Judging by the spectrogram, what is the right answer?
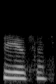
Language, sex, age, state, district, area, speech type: Bengali, female, 18-30, West Bengal, Cooch Behar, rural, conversation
